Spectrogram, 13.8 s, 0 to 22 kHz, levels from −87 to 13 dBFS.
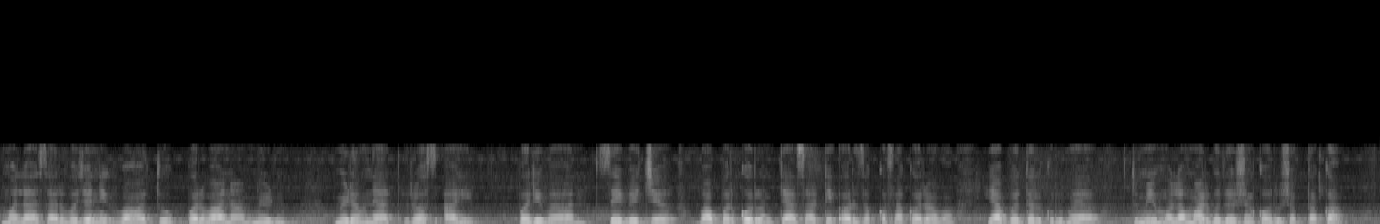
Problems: constant background noise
